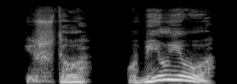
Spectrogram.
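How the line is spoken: Frightened question. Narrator (Russian): испуганно спросил я

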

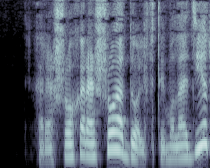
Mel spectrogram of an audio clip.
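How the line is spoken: Casual joking tone. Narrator (Russian): сказал Сен-Клер своим обычным, небрежно шутливым тоном

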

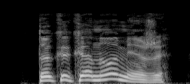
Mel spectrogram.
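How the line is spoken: Snorting. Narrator (Russian): фыркнул я

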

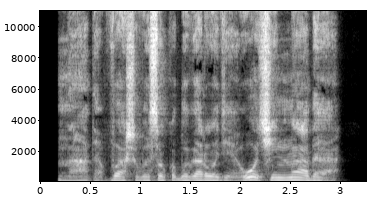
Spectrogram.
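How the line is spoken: Breathless exhale. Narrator (Russian): выдохнул Алексей

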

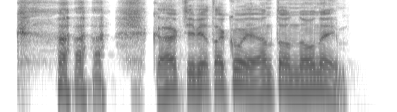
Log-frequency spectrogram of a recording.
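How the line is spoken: Laughing. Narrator (Russian): Засмеялся он

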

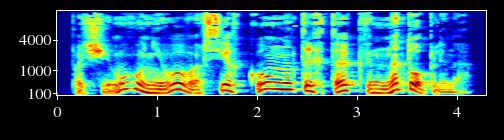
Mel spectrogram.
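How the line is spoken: Muttering, biting lip. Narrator (Russian): пробормотал я, кусая нижнюю губу

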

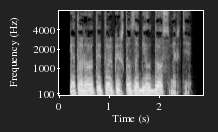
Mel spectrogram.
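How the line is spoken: Deep bass voice. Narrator (Russian): пробасил тот

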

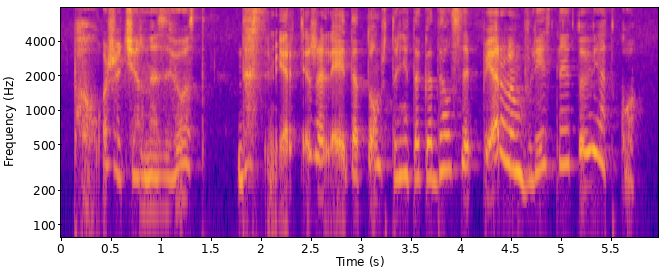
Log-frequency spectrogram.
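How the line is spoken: Whisper into ear. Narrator (Russian): прошептал Уголек на ухо Белке

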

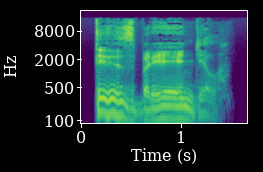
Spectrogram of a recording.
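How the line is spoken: Through clenched teeth. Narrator (Russian): процедил сквозь зубы главный стражник

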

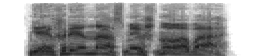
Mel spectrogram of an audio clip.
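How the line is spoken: Roaring. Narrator (Russian): взревел лысый

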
